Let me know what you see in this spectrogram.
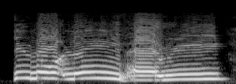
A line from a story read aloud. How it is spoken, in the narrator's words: Dudley wailed childishly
